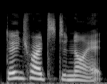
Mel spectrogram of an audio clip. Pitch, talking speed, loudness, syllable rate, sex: 235 Hz, 280 wpm, -17 LUFS, 6.2 syllables/s, female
